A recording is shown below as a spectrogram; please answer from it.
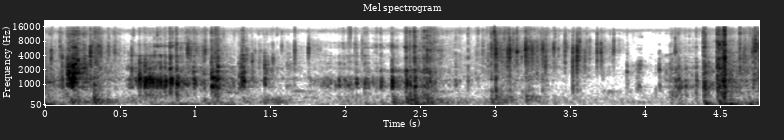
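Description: A utility knife blade shaves an oval, solid, dry blue soap bar, sending brittle blue flakes falling. The result is a quick series of dry, crisp scraping and crunching sounds with a bright, high edge and almost no low end.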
